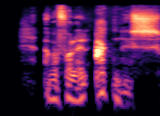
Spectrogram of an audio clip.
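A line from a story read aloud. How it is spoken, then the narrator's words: Frightened murmur. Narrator (German): murmelte er, furchtbar erschrocken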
